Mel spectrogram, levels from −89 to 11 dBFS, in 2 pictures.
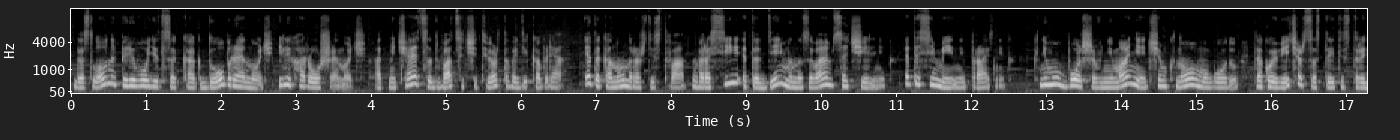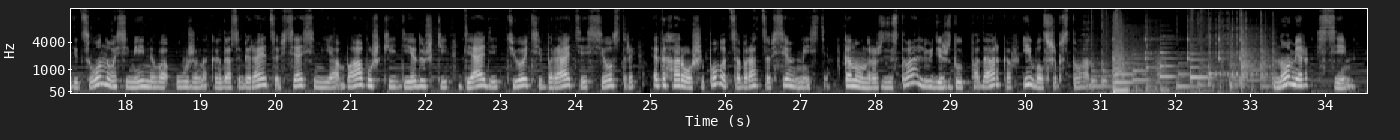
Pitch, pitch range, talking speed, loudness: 210 Hz, 190-250 Hz, 115 wpm, -21 LUFS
